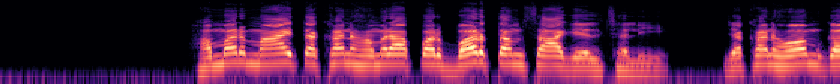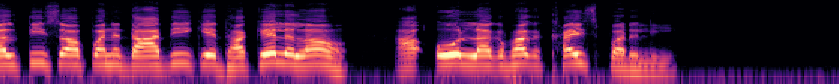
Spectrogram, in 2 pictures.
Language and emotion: Maithili, angry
